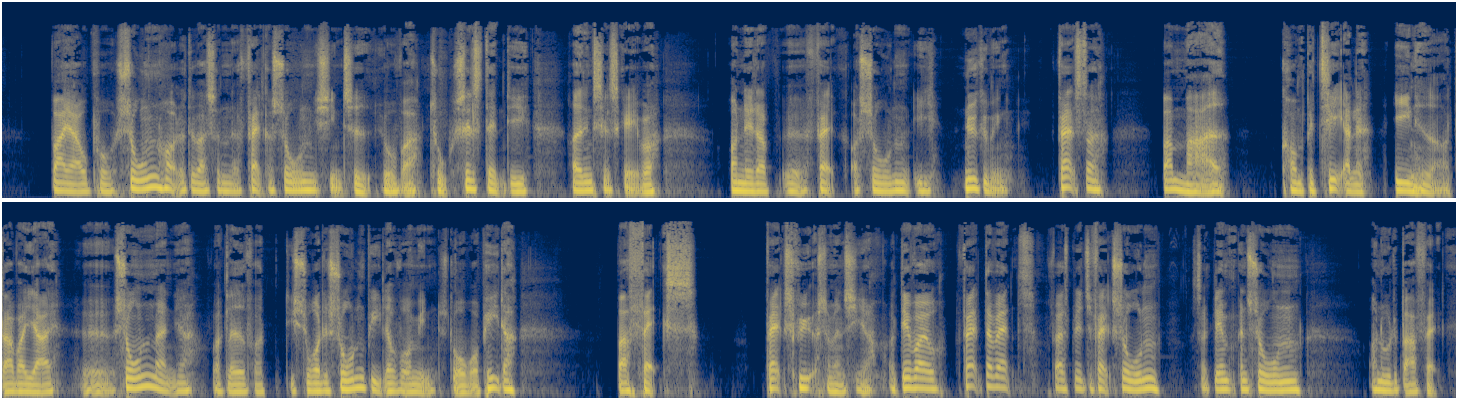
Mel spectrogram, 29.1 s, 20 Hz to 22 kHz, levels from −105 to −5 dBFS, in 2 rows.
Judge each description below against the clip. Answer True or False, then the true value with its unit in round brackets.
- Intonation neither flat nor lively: True (3.7 semitones)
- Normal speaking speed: True (165 wpm)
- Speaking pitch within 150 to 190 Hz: False (130 Hz)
